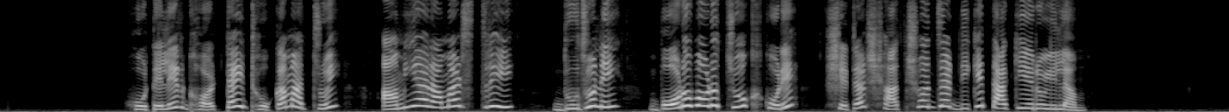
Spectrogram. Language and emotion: Bengali, surprised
